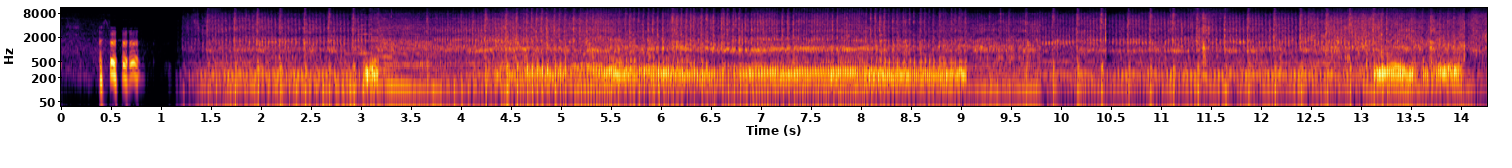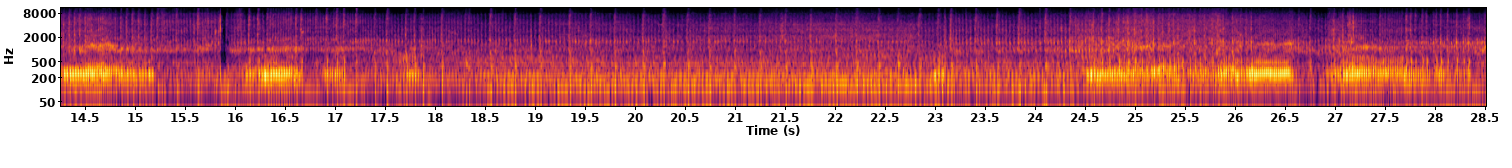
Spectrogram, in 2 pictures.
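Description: Dirt bike engine running close to the microphone as the bike is ridden along a bush track, the revs rising several times with the throttle.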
